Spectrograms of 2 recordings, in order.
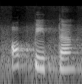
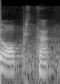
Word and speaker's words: opta: Então é interessante que a mesma quem fala design comete o mesmo erro, o parecido quem fala opita em ver de opta.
